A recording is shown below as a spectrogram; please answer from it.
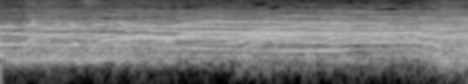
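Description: A crowd of schoolgirls shouting and cheering together, many high voices rising and falling over one another.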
